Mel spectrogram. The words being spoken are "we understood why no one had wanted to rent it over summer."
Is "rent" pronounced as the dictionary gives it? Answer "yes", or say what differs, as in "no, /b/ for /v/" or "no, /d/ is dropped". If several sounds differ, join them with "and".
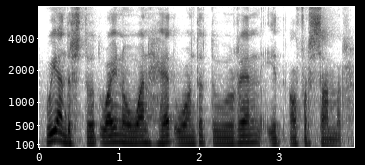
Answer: no, /t/ is dropped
